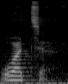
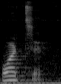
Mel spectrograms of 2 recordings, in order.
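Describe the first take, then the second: First: It is said in an Australian accent. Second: The same.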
